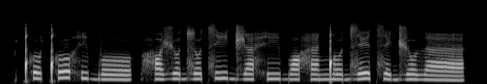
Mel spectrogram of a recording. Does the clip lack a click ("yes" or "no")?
no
